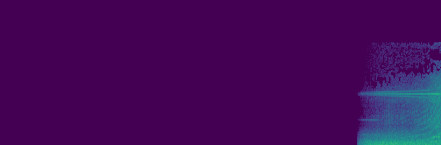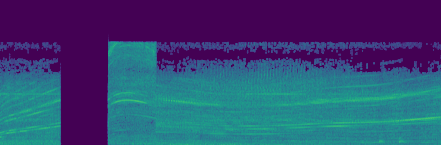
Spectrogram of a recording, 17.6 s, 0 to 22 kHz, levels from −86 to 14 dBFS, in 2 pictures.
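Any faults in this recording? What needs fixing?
A playback stall, most likely from the player running out of buffered data or its output thread being blocked, cuts the sound off at 10.02 s. The output stays silent for about 0.95 s, then resumes at 10.99 s. Keeping a larger playback buffer and running the audio thread at a priority high enough that other work cannot block it would prevent this gap.

Catch-up at higher speed follows. The player resamples its backlog to make up for the stall, so from 10.99 to 11.93 s the sound runs at twice normal speed, with pitch raised by around ten semitones, before dropping back to normal. Absorbing the delay gradually with very small rate changes, or simply accepting the added latency, would avoid this audible speed-and-pitch jump.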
